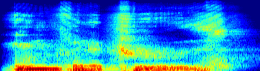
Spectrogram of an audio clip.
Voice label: Male Old God Thinking

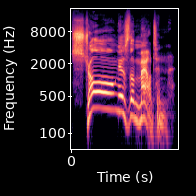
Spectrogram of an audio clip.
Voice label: Male Human Recruit Large Minion

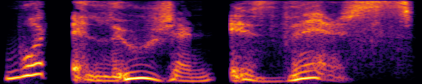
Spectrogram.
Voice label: Female Night Elf Interaction; Maiev

